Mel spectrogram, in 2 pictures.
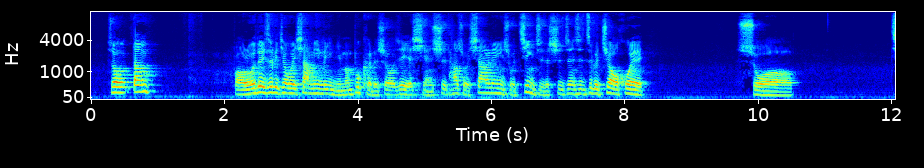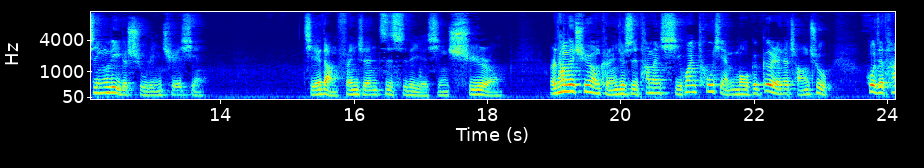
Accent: China; 谦卑也不是我们中国人所谓阿谀奉承的谦虚。

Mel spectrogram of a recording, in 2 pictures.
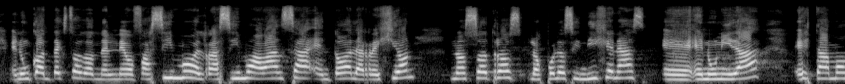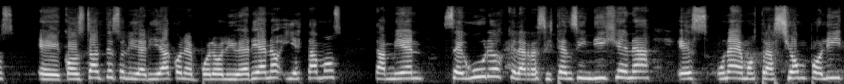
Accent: Mendoza, Argentina; soy del pueblo indígena Colla de la provincia de Mendoza de Argentina.

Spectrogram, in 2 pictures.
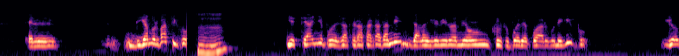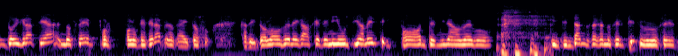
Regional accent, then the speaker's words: Cádiz, Andalusia, Spain; la soy aquí de Cádiz

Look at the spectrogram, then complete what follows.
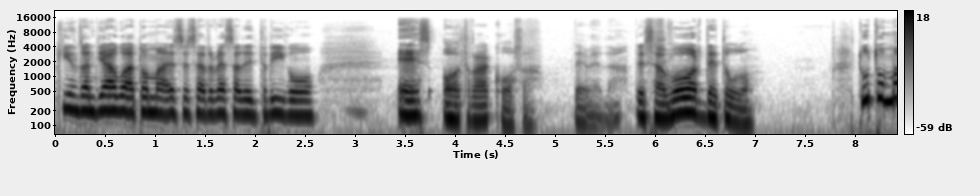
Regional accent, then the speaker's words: Germany; Spanish is a second language; Porque yo soy alemán y yo sabe todo el cerveza

